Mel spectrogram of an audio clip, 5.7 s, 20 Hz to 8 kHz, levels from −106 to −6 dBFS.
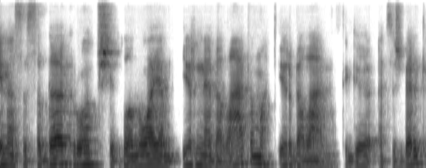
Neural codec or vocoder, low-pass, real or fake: autoencoder, 48 kHz, 128 numbers a frame, DAC-VAE, trained on Japanese speech; 7.2 kHz; fake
